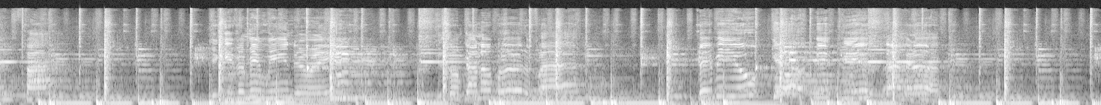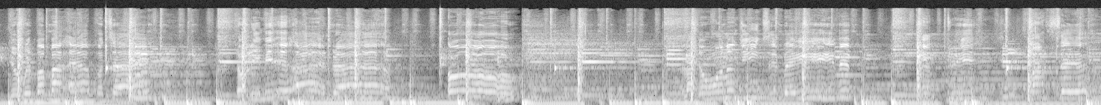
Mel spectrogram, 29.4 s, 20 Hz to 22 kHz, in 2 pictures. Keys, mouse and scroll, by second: 0.0-1.4 typing, 1.2 click, 3.5 space, 4.0-9.9 drag, 9.9 j, 11.4-13.3 drag, 13.6 t, 14.2 click, 15.3 Return, 15.8 space, 17.9 space, 18.4 click, 20.5 space, 23.2 space, 24.3-29.0 drag.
